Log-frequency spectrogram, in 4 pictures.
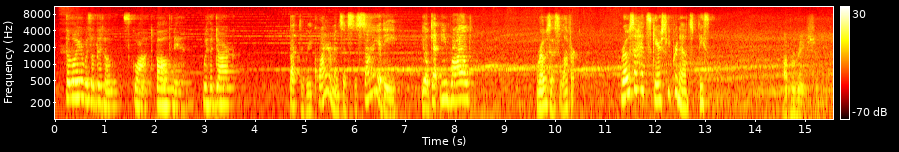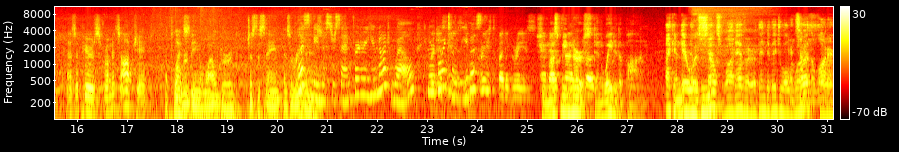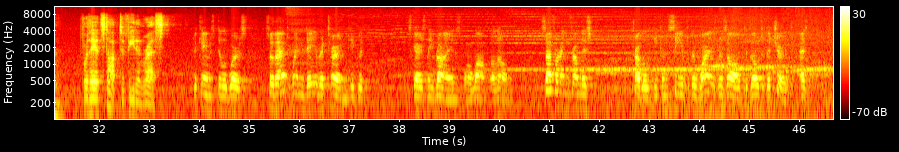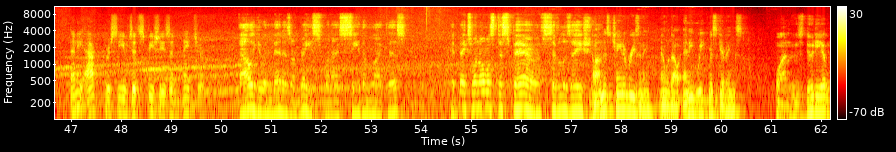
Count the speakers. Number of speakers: ten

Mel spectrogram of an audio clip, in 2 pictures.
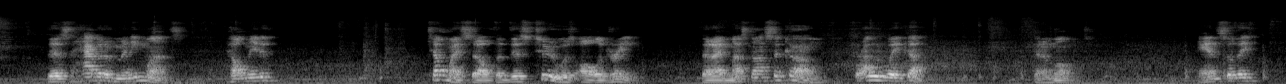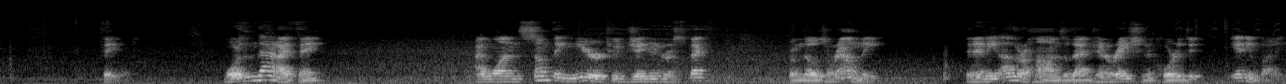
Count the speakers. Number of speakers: one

